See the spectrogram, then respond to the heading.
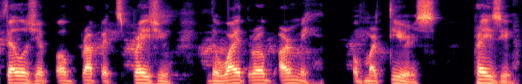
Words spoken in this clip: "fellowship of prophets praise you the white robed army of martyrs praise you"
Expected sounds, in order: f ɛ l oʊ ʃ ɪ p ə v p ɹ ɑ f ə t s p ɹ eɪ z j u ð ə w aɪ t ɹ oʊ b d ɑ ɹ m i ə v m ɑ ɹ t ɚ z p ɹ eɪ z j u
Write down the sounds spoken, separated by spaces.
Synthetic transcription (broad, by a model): f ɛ l oʊ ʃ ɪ p ə v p ɹ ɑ p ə t s p ɹ eɪ z j u ð ə w aɪ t ɹ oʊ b ɑ ɹ m i ə v m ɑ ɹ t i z p ɹ eɪ z j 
